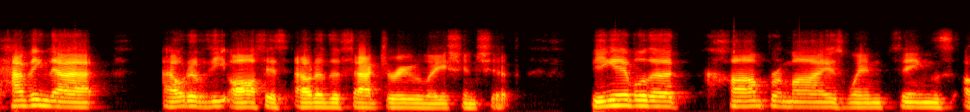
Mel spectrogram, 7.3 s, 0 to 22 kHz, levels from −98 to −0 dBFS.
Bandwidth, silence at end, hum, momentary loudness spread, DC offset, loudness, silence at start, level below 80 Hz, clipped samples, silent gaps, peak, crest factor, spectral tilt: 8.4 kHz; 0 s; none; 11 LU; under 0.1%; -28 LUFS; 0 s; -72 dBFS; under 0.1%; 4.24-4.43 s; -6 dBFS; 22 dB; -5.5 dB/octave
